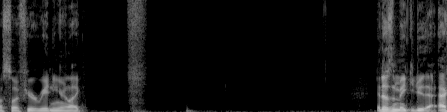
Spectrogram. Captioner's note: nose breathe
